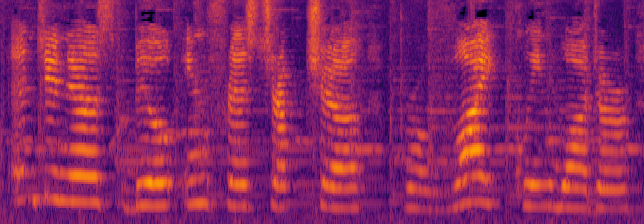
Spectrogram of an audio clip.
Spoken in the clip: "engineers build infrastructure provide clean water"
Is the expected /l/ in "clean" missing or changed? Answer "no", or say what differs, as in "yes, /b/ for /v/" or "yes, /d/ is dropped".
yes, /w/ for /l/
